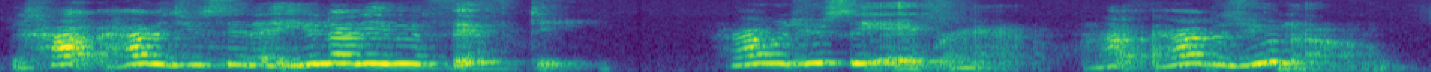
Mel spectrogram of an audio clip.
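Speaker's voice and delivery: high, squeaky disbelieving questions; comic baffled doubter; mock incredulity. Acting out incredulous questioners of Jesus.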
